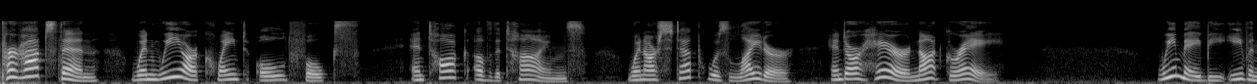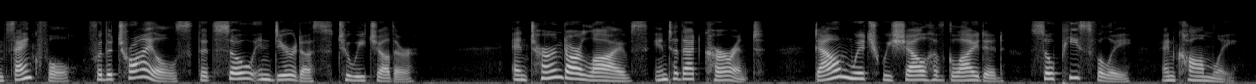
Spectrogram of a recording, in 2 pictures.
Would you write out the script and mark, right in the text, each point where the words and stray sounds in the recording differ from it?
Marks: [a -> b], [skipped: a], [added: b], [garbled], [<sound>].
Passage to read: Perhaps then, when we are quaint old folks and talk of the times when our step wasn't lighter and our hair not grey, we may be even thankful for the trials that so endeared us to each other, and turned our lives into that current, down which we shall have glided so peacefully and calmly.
Perhaps then, when we are quaint old folks and talk of the times when our step [wasn't -> was] lighter and our hair not grey, we may be even thankful for the trials that so endeared us to each other, and turned our lives into that current, down which we shall have glided so peacefully and calmly.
